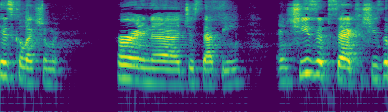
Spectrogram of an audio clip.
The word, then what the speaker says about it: Giuseppe: Yeah, Giuseppe.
